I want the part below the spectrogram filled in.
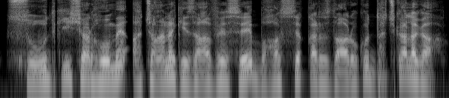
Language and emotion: Urdu, surprised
